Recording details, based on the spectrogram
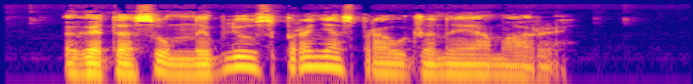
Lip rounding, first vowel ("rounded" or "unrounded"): unrounded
